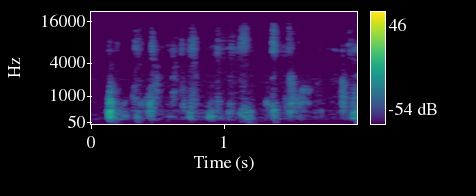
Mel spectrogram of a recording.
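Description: A stack of old paper comics being lifted out of a cardboard box: irregular rustling of paper with light taps and knocks against the cardboard.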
